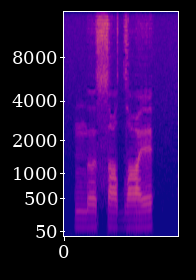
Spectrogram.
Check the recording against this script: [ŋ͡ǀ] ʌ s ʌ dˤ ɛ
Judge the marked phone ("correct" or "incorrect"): incorrect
